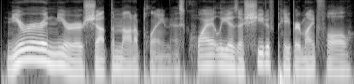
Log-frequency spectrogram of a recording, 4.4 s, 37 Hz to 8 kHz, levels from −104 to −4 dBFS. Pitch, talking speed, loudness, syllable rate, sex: 105 Hz, 205 wpm, -17 LUFS, 5.2 syllables/s, male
